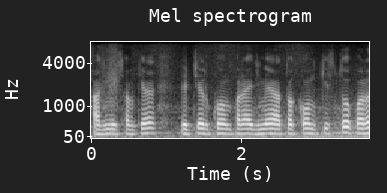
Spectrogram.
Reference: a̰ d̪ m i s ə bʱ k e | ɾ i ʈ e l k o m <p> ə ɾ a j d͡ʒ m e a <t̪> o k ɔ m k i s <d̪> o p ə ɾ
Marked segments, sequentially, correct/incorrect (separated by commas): correct, correct, incorrect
